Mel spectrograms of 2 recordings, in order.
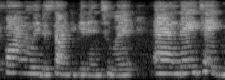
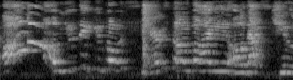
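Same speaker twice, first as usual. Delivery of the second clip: mocking comeback; 6 semitones higher than usual. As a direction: scoff at the threat, pitched way up. Mocking comeback to rival climbing table.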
